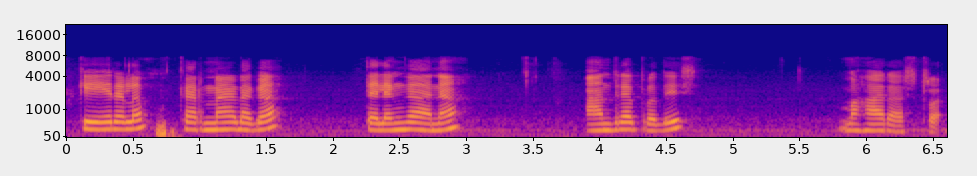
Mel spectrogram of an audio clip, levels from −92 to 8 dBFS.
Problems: none marked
